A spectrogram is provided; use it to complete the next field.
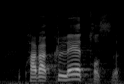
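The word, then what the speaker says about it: παράκλητος: 파라클레토스, 클레 애가 좀 긴 발음이에요.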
